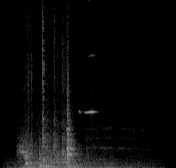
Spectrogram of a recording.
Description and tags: Found an old abandoned truck on a hike - recorded the squeaking and creaking of the doors opening and closing and stressing different parts of the metal. (It was done outdoors, so there may be some birds)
